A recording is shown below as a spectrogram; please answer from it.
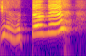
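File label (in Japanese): "yattane", Japanese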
